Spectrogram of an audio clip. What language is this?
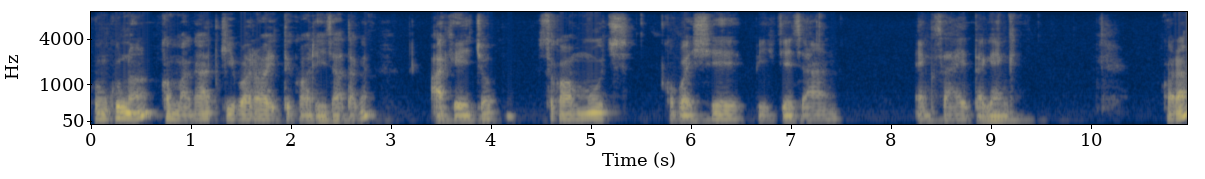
Kalenjin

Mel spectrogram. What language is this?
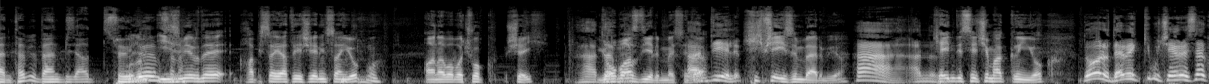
Turkish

